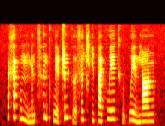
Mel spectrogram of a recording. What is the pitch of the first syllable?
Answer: falling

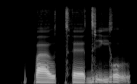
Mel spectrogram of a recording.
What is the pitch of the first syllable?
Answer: low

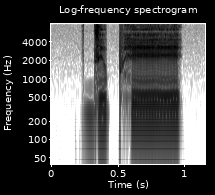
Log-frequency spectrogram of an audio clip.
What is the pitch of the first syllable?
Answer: rising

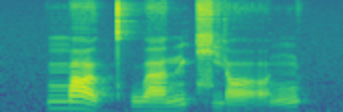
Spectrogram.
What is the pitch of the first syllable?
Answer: falling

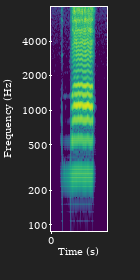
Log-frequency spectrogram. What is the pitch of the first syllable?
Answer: high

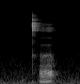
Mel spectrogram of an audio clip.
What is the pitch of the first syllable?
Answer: rising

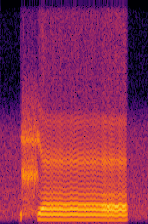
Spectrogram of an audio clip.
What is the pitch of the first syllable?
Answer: low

